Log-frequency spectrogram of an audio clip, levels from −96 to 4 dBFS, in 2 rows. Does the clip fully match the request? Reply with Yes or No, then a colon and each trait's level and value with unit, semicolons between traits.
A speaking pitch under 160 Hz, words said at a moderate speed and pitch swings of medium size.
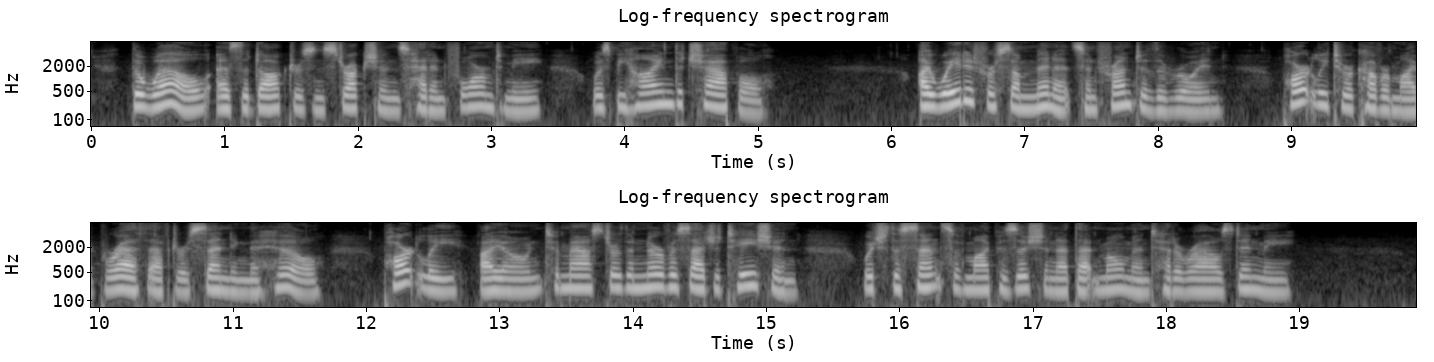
No: medium, 185 Hz; average, 160 wpm; average, 3.5 semitones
